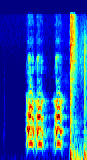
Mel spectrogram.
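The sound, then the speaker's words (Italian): Three sharp dog barks in quick succession from a recording used at the start of a song, then a loud burst of music cuts in. “E quindi io facevo partire solo l'abbaio e... D'altronde da DJ cane quale ero, mi sembra giusto.”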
